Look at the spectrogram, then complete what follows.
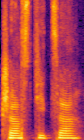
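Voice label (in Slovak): "častica", Slovak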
